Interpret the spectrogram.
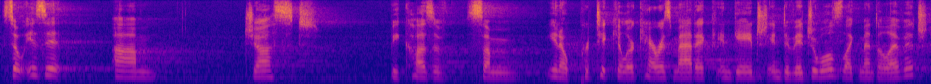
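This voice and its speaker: A woman's voice: fairly low pitch, fairly even intonation, measured pace. A woman in the audience posing a question after a conference talk, phrasing it tentatively as she searches for words. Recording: lecture hall reverb.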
